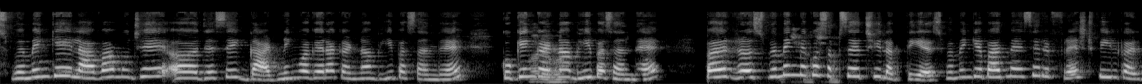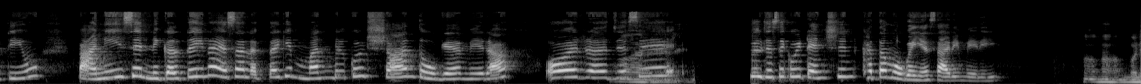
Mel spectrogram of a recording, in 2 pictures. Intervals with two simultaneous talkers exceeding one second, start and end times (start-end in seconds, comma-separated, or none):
none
